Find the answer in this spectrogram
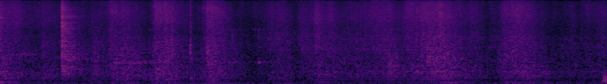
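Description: Paintbrush swishing over a cornice molding in repeated short strokes, a few a second, laying on a coat of mustard-coloured patina glaze.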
